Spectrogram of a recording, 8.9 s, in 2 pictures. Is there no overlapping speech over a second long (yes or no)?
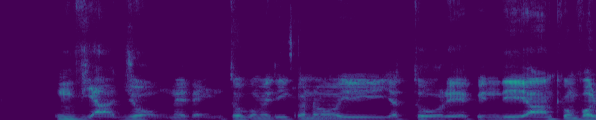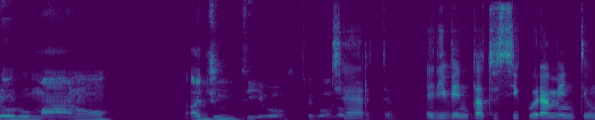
yes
